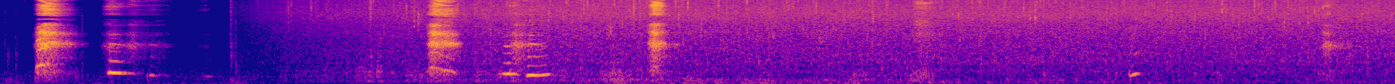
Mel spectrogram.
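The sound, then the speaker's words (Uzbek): Steady rain falls with a dense, even hiss. A few louder, sharper sounds break through in the first seconds, and the downpour then carries on unbroken to the end. “Yomg'irni yaxshi ko'raman. Yomg'irda ko'z yoshlaring bilinmaydi.”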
